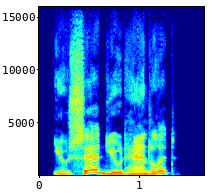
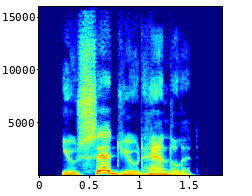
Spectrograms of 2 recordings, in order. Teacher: Notice how said and handle are the strong words.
